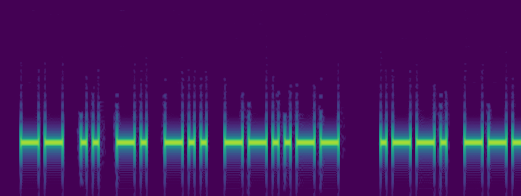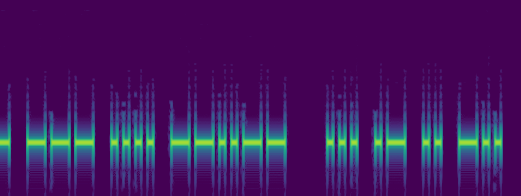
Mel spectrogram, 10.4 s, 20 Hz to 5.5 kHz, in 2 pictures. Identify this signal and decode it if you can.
Morse code, heard as a keyed tone, about 20 wpm, 600 Hz. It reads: MIND, POOH, SAID
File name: cw-books / winnie-the-pooh / winnie-20wpm-page-0063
